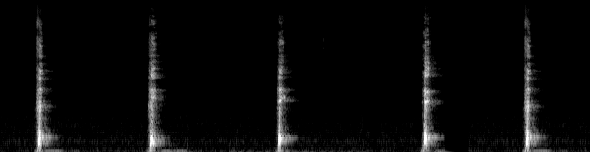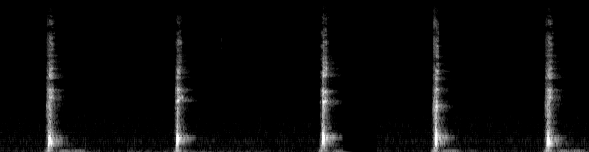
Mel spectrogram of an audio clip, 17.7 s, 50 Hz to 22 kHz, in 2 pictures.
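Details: Sound effect of hiccups (singultus): ten sharp, brief gulping hiccups at steady intervals, roughly 34 per minute, against a quiet background.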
